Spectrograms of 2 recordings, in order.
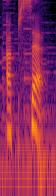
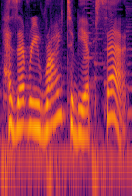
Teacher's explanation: the letter T in the word upset becomes a glottal stop. To make this sound, you simply block the flow of air coming through your throat, like upset.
